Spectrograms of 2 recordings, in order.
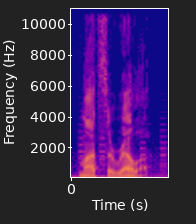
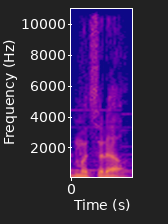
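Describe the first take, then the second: First: It uses the mainstream American pronunciation. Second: It uses the Italian American family pronunciation. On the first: This avoids confusing people in restaurants. "just to avoid I just go mozzarella" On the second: This is how the family says it at home. "growing up, Italian American, Ma would only say mozzarella. So I only learned to call it mozzarella"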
